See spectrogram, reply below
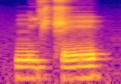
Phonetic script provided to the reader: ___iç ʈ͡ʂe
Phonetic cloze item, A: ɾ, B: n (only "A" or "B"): B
